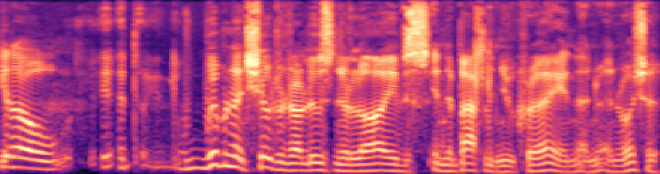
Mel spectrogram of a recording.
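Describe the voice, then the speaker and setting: A man's fairly high voice at a very fast pace, with very wide pitch swings, on a very clean recording with a silent background. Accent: Irish. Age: 60s. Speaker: economist. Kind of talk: interview. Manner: halting.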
